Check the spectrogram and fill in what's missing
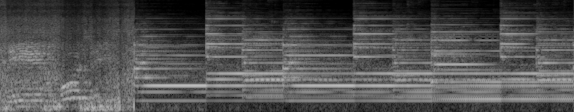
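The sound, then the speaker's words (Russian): Church bells in a church bell tower ring out loudly during Easter week, masterfully rung for young Cossack schoolchildren, several bells struck in a steady sequence of overlapping strikes whose long, shimmering tones sustain and blend; a brief voice is heard at the start. “Юные казачата услышали мастерски исполненный звон.”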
